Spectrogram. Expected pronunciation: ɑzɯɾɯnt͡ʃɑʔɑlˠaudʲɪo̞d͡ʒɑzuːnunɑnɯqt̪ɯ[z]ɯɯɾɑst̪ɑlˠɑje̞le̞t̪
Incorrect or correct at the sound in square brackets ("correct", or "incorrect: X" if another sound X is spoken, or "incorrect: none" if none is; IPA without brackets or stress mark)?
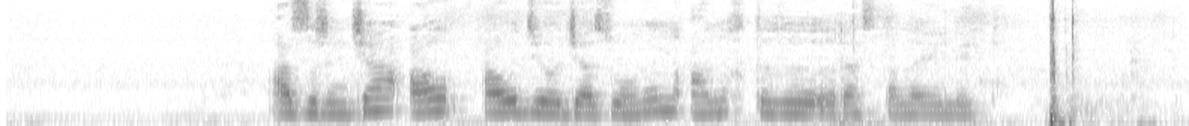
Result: incorrect: ʁ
